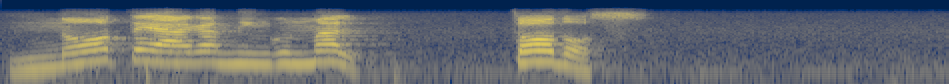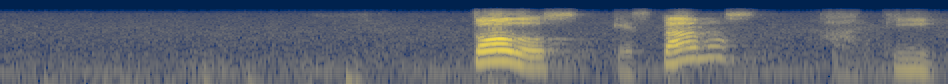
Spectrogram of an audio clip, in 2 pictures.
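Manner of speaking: slow, emphatic call to hold back; measured preacher's cry with pauses. Acted. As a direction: call it out slowly, punching key words. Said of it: "Pablo clamó a gran voz".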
